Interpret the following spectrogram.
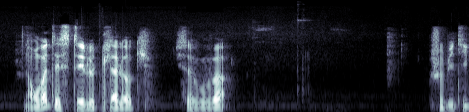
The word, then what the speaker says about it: Tlaloc: Mais il faut prononcer le T de la loc. A Tlaloc.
